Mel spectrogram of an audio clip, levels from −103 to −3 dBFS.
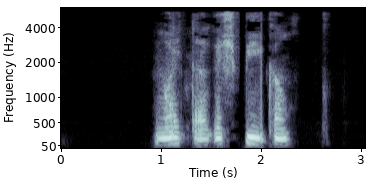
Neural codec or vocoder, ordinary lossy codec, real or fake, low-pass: codec, 16 kHz, 8 kbps, FreqCodec, smaller model; MP3, 32 kbps; fake; 5.4 kHz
